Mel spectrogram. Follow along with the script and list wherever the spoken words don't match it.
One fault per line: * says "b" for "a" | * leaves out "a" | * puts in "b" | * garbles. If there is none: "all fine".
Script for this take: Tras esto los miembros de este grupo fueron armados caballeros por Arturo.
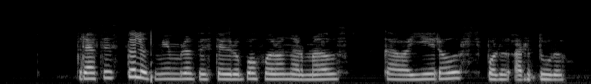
all fine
